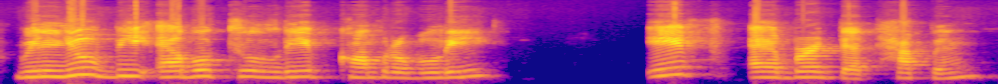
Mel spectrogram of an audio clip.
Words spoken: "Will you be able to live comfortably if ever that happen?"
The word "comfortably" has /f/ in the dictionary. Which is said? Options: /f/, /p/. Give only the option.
/p/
